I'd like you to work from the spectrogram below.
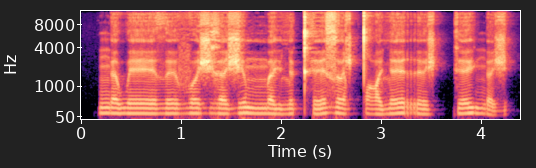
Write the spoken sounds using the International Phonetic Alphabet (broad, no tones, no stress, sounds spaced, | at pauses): ŋ ɛ w eː ð ɪː v əː ʒ ɣ ɛ ʒ ɪ mː ɛ j l ɪ kʰ e z əː ʒ tˤ e j l e r ɪː ʒ kː e j ŋ ɛ ʒ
